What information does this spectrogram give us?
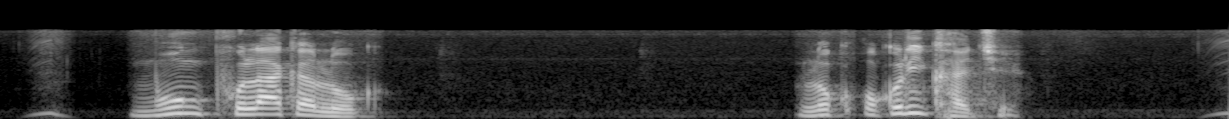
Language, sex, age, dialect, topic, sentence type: Maithili, male, 51-55, Bajjika, agriculture, statement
